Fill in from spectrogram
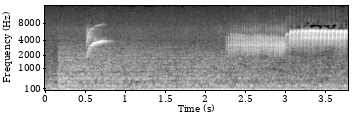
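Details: Belgian canary in 'estourado' full song, played to warm up other canaries: a single quick chirp, a pause, then a steady buzzy roll that jumps to a higher, faster trill near the end.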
